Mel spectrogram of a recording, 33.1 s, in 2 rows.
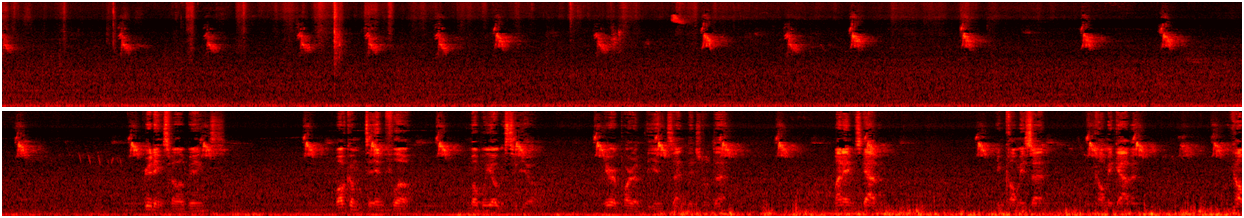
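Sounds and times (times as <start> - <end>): small bird chirping: 0.0 - 0.4, 2.7 - 3.2, 3.8 - 11.7, 12.7 - 14.8.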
